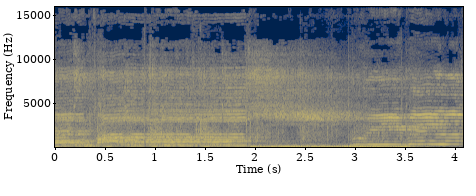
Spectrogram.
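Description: All-male a cappella group singing live in close harmony over a deep bass voice. Near the end the bass and lower parts drop away, leaving one voice holding a long note.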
